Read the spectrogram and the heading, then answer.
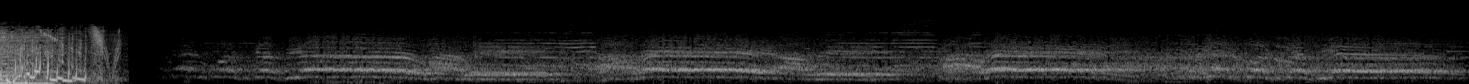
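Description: A large crowd of football fans chants a rallying cry in unison, loud repeated phrases rising and falling in a steady rhythm, after a brief burst of harsh noise at the start.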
